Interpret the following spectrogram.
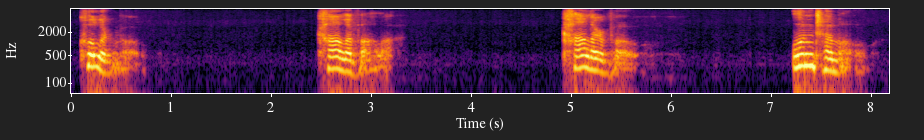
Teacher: In Finnish, the major emphasis is always on the first syllable of the word. So it's always Kullervo, Kalevala, Kullervo, Untamo.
